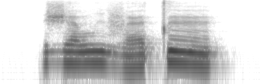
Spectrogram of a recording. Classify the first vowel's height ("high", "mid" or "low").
low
